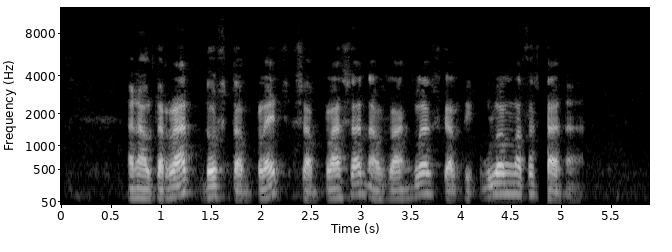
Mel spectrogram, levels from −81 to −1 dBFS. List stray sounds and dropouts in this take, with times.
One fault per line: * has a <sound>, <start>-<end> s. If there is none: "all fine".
* has a dropout, 4.8-4.9 s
